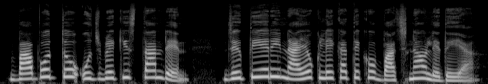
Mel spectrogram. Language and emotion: Santali, neutral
